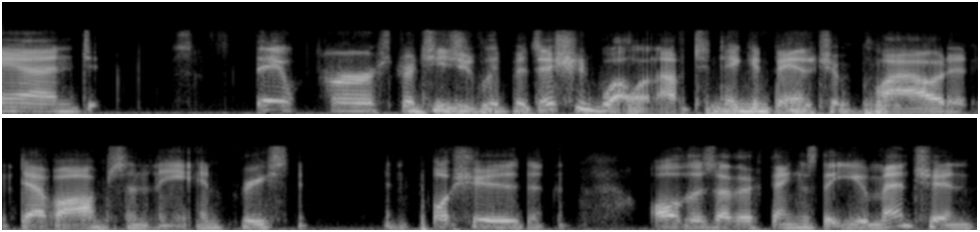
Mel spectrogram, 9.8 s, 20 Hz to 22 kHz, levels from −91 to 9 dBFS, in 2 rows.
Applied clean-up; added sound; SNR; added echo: neural diffusion model UNIVERSE++.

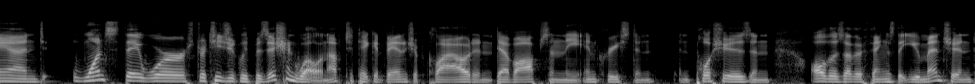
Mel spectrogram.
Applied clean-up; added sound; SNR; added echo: none; none; none; none.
